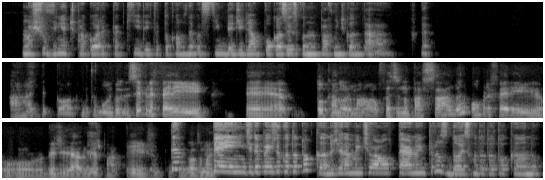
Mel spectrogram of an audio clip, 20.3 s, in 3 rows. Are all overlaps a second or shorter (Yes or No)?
Yes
